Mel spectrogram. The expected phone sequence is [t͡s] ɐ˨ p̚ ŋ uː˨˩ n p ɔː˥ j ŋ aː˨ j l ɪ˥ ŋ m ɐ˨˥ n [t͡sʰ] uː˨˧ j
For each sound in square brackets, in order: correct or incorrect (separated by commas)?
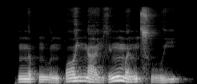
incorrect, correct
